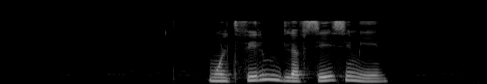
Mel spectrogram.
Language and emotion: Russian, neutral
